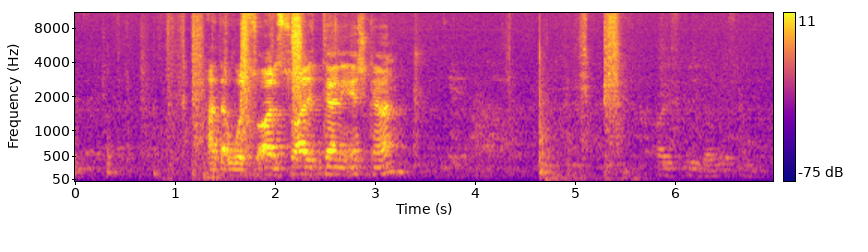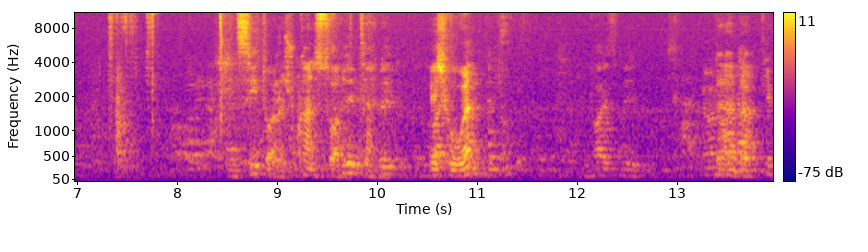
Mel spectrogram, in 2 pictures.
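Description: A man speaks calmly and clearly in a room with some echo.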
